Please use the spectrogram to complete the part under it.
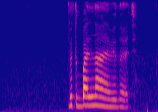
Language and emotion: Russian, angry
